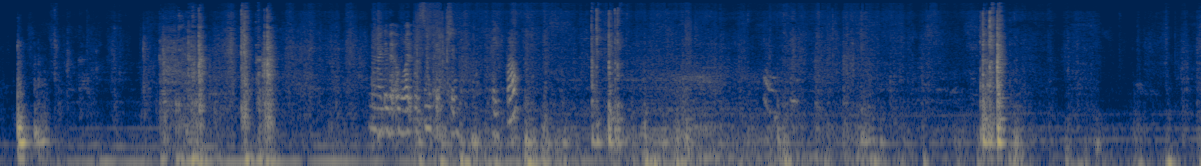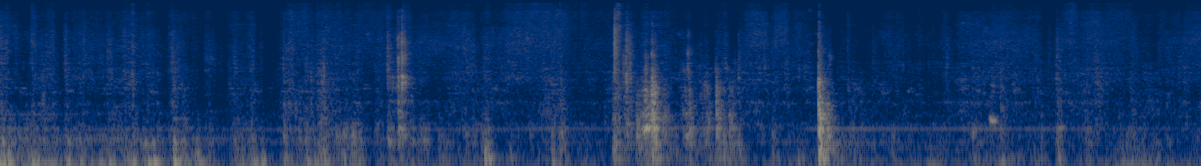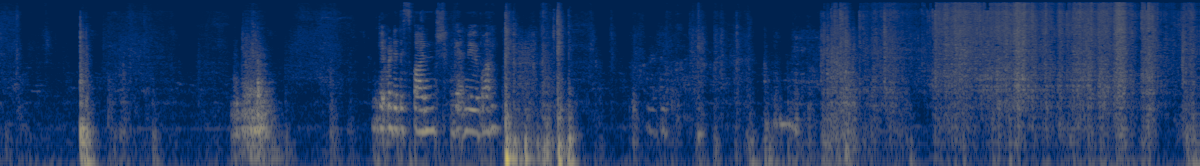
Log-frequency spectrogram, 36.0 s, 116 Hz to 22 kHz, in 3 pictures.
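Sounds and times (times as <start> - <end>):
kitchen items knocking and clattering: 0.0 - 15.0
cupboard or drawer sounds: 0.1 - 20.5, 26.3 - 27.3.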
